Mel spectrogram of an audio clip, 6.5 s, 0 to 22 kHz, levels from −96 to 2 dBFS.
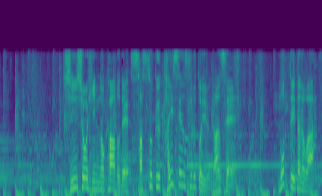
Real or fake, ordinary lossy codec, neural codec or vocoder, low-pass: real; none; none; 7.2 kHz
